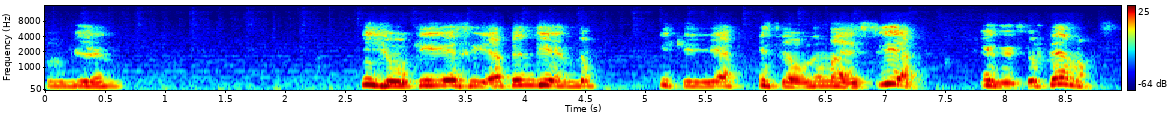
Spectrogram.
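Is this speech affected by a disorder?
Yes: cerebral palsy; near death as newborn.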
